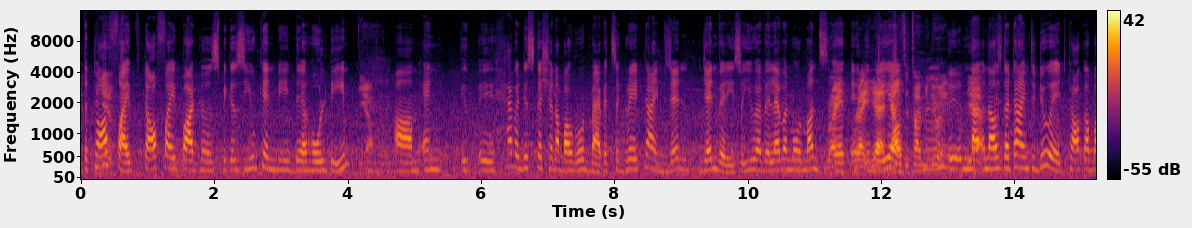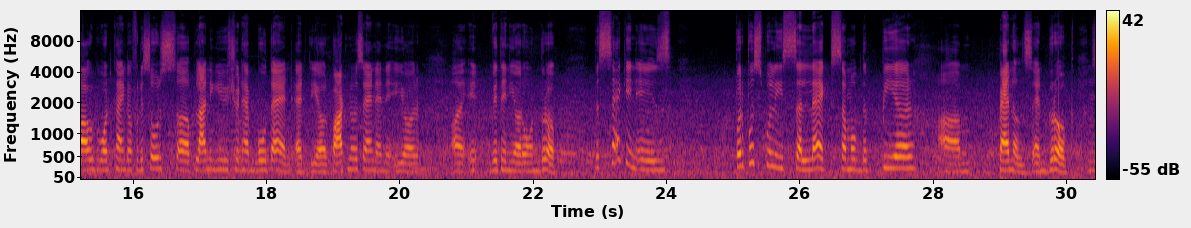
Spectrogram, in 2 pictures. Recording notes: Live From NRF 2024.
